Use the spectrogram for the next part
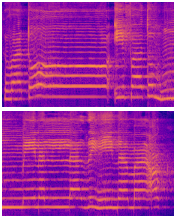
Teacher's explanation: تا 2 پیش کے بعد میم ہے، یہاں پر ادغام کریں گے گننے والا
